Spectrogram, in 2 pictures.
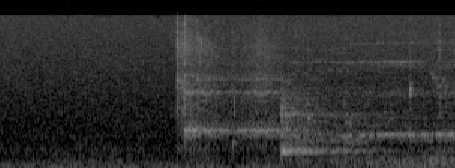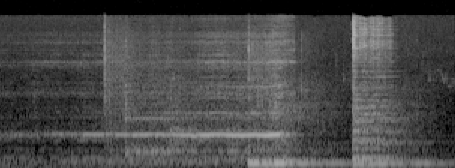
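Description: Free-improvised music for laptop electronics and snare drum. Held tones enter one after another about a second in and swell. A low tone joins near the end with a short noisy crash, then the sound breaks off.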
